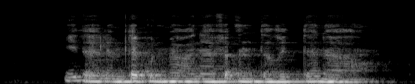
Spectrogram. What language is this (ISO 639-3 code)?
ara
